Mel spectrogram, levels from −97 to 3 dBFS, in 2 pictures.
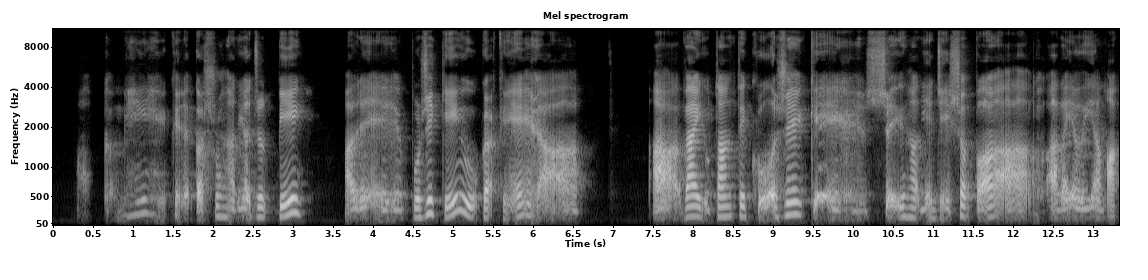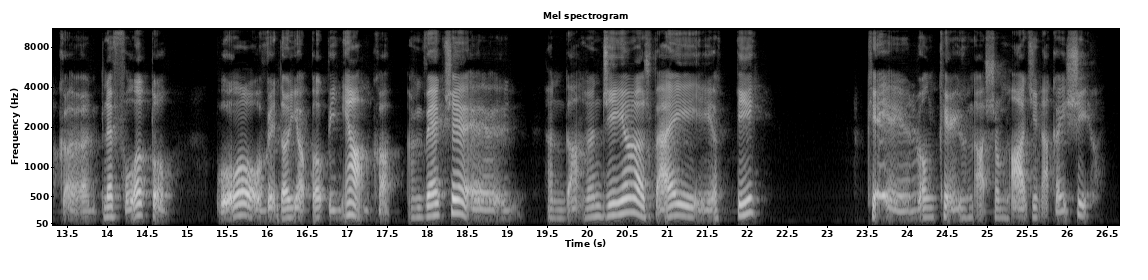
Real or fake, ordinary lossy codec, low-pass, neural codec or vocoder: fake; none; none; autoencoder, 22.05 kHz, a latent of 192 numbers a frame, VITS, trained on one speaker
